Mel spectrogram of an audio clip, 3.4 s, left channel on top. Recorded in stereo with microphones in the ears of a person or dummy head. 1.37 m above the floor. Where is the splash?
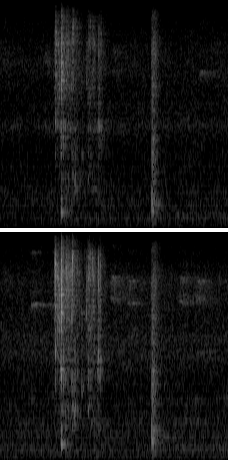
40° right (ahead or behind), 1.4 m.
